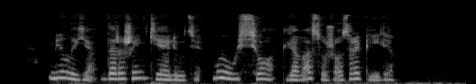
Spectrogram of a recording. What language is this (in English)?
Belarusian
